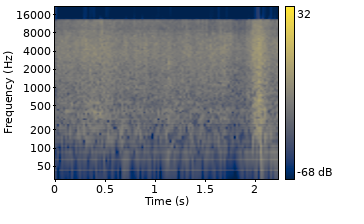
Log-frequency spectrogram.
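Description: Clear plastic garment packaging crinkling and rustling as it is handled, with a sharper, louder crackle at the very end.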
